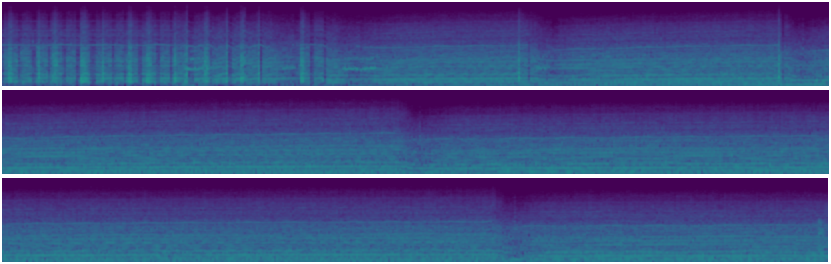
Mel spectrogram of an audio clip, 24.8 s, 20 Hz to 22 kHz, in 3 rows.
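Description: A '57 Chevy in a racing video game pulls hard toward top speed on a speed track, its engine note climbing steadily through long gear-held stretches with brief dips at each shift, loud and continuous with no talk.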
